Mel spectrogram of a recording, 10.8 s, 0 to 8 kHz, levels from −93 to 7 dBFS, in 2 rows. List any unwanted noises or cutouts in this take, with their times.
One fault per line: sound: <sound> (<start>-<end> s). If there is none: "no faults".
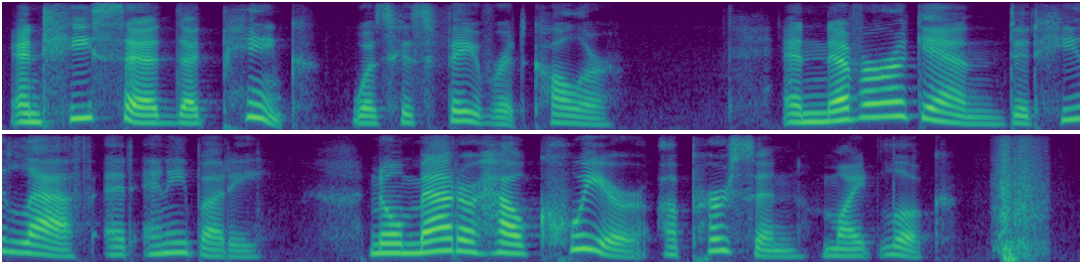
sound: whoosh (10.3-10.6 s)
